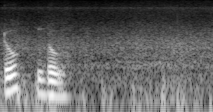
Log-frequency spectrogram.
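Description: A man's voice finishing a short phrase, then a faint, steady hiss of background room noise.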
